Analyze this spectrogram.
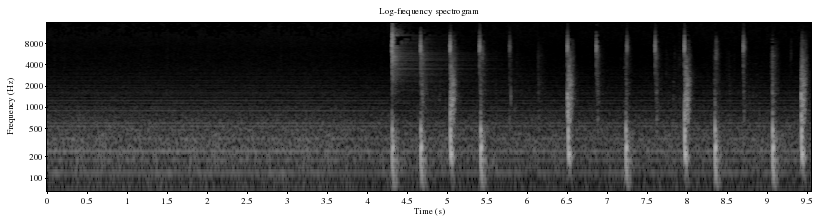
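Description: Background music: a low steady hum, then about four seconds in a sparse beat of sharp, clicky percussion hits starts, about two to three a second.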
